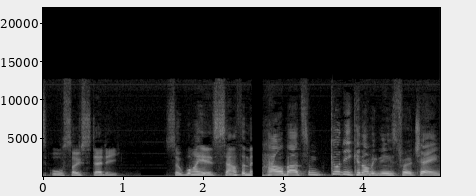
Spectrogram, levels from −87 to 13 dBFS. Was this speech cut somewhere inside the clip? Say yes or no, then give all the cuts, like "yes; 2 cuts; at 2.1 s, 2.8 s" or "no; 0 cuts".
no; 0 cuts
